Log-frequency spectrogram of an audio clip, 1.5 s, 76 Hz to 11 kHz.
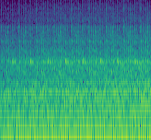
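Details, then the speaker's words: Ford 7.3 Powerstroke diesel idling with oil cap off for a blow-by check: steady, deep smooth clatter, no knocks or misses; only a little, tolerable blow-by. Normal diesel idle, healthy motor. "there's a little bit of blow-by but this motor is pretty dang healthy guys I'll tell you that much"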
